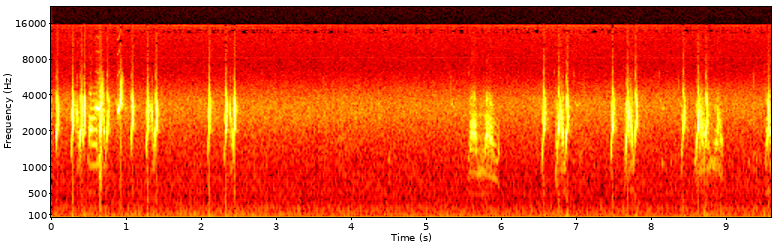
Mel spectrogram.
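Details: Common quail lure call for hunting: a fast cluster of sharp notes, a quiet gap of several seconds, then scattered crisp two- and three-note groups.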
